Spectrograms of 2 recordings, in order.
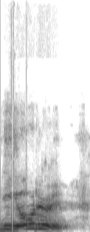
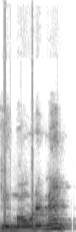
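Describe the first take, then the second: First: The word is said in its standard form. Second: The word is said with extra m sounds. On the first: The speaker calls it right. "I say deodorant" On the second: The speaker calls it wrong. "I don't say demoderment"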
